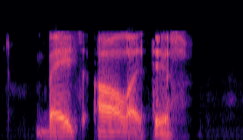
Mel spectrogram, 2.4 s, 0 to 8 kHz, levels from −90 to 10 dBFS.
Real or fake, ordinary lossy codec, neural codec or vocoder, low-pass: fake; AAC, 16 kbps; codec, 16 kHz, 4 kbps, FunCodec, trained on LibriTTS, 50 frames a second; 7.2 kHz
